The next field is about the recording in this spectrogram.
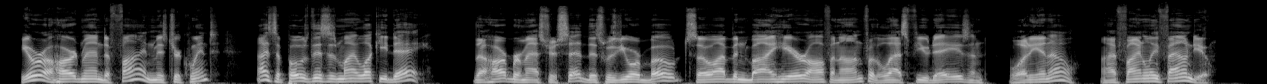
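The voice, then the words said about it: Polished Eastern US accent. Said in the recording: “The polished Eastern accent”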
